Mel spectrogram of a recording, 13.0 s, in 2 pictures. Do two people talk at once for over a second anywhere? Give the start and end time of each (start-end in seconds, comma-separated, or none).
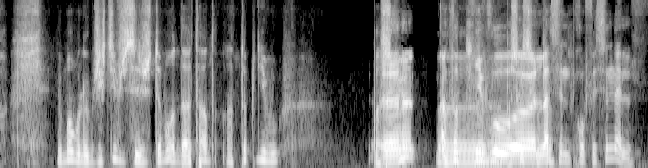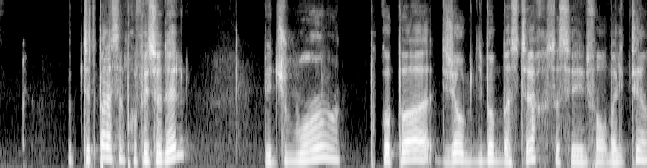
3.8-5.5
